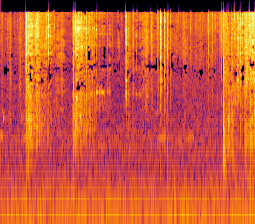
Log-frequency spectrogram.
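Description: A knit-gloved hand presses and knocks on a thin, clear, hollow-backed ice sheet lying over dry grass outdoors, cracking it into large glass-like pieces. Bright, crisp cracks and tinkling snaps arrive in several bursts over a quiet background, each like breaking glass and fading quickly.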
